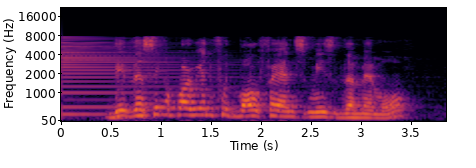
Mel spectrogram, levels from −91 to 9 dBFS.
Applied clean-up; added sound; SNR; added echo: none; Acoustic guitar; 17 dB; none.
